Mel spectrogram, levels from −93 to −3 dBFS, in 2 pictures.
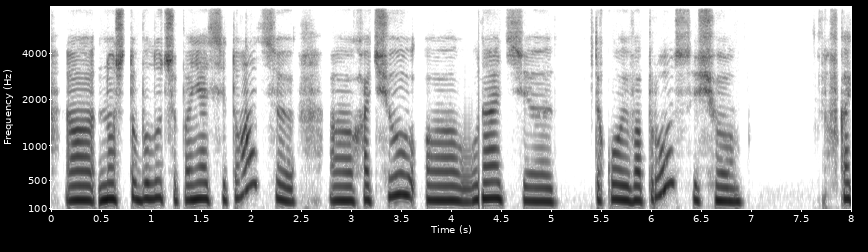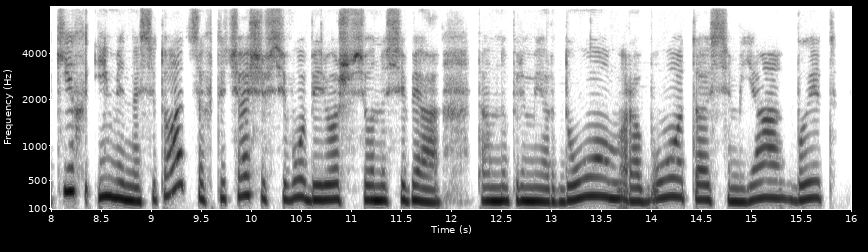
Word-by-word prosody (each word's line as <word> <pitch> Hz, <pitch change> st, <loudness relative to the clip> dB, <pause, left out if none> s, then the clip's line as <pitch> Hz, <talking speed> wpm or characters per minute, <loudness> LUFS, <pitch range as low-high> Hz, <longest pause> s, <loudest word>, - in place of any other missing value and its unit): Э. 210 Hz, -1 st, +2 dB
Но 220 Hz, +3 st, +4 dB
чтобы 220 Hz, +1 st, -2 dB
лучше 230 Hz, -2 st, -3 dB
понять 215 Hz, +1 st, 0 dB
ситуацию, 235 Hz, -, -5 dB, 0.3 s
э, 205 Hz, -1 st, 0 dB
хочу, 265 Hz, +7 st, -3 dB
э, 215 Hz, -, -3 dB, 0.3 s
узнать, 215 Hz, +3 st, -1 dB
э, 195 Hz, -1 st, -1 dB, 0.4 s
такой 215 Hz, 0 st, 0 dB
вопрос 255 Hz, -, -3 dB
ещё. 200 Hz, -1 st, -1 dB, 0.9 s
В -, -, -17 dB
каких 335 Hz, -, +2 dB
именно 240 Hz, -7 st, +5 dB
ситуациях 240 Hz, -, -4 dB
ты 235 Hz, -, -5 dB
чаще 275 Hz, 0 st, -3 dB
всего 225 Hz, +4 st, -3 dB
берёшь 215 Hz, -1 st, +2 dB
всё 215 Hz, -1 st, +1 dB
на 210 Hz, 0 st, +6 dB
себя? 190 Hz, -2 st, 0 dB, 0.4 s
Там 200 Hz, -1 st, +5 dB
например, 195 Hz, -1 st, +4 dB
дом, 235 Hz, +5 st, +1 dB
работа, 220 Hz, +3 st, -2 dB
семья, 210 Hz, +6 st, 0 dB
быт. 225 Hz, +2 st, -3 dB
215 Hz, 115 wpm, -19 LUFS, 200-240 Hz, 0.9 s, на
